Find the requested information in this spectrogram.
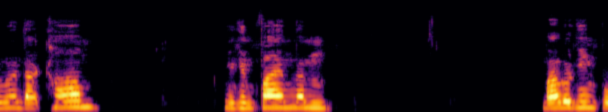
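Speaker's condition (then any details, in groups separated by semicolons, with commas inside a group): Cerebral palsy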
